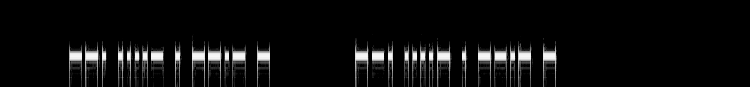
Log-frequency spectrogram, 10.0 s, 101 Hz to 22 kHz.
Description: Morse code, heard as a keyed tone, about 22 wpm, 700 Hz. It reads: G4EQT G4EQT
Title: DXCC-100 Call Signs - 5 Characters - Repeated 2x - 22wpm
